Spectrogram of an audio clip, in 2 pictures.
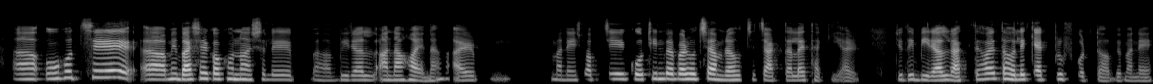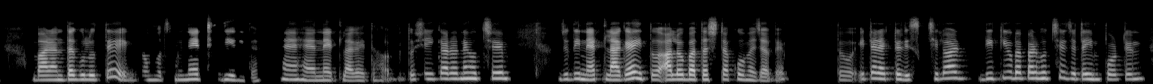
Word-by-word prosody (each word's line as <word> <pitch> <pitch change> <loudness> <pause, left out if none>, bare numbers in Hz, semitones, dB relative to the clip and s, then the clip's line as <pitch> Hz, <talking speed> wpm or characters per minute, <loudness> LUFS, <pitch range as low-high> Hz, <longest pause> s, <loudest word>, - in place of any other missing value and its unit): আ - - -5 0.3
ও - - -1 0.2
হচ্ছে 310 +2 -2 0.7
আমি 250 - 0
বাসায় 235 +4 +5
কখনো 245 -1 +1
আসলে 225 0 -7 0.4
আ - - -13 0.2
বিড়াল 205 0 -5 0.2
আনা 205 0 -1
হয় 195 -3 +1
না। - - -7 0.2
আর 190 - -2 0.9
মানে 210 -1 -9 0.2
সবচেয়ে 235 +3 -4
কঠিন 235 +3 0
ব্যাপার 245 -1 +5
হচ্ছে 245 +1 0
আমরা 205 -2 0
হচ্ছি 215 +1 -12
৪ 185 - 0
তলায় 195 +1 -3
থাকি। - - -16
আর - - -10 0.4
যদি 220 0 -8
বিড়াল 195 -1 +3
রাখতে 185 +4 -3
হয় 260 +1 +4
তাহলে 230 -2 +3
ক্যাট 215 -1 +2
প্রুফ 240 -1 -6
করতে 185 -1 -14
হবে। 160 +2 -14
মানে 170 -1 -11 0.5
বারান্দাগুলোতে 215 +4 +1 0.2
একদম 205 +1 -14
হচ্ছে 200 - -14 0.2
নেট 235 -2 +4 0.2
দিয়ে 215 -2 -1
দিতে 165 -4 -15 0.3
হ্যাঁ, 225 -2 0
হ্যাঁ। 185 -1 0
নেট 190 -1 +1
লাগাইতে 180 0 -4
হবে। 235 - -15
তো - - -8
সেই 250 0 -3
কারণে 260 +1 +2
হচ্ছে 275 +1 -2 0.7
যদি 240 +2 -3
নেট 220 +1 +5
লাগাই 235 +7 +7
তো - - -4
আলো 220 +1 +5
বাতাসটা 225 0 +3
কমে 215 -4 -3
যাবে। 170 - -4 0.6
তো 205 - -13 0.2
এটার 270 +2 +1
একটা 250 -1 -2
রিস্ক 210 - -5
ছিল। 250 +2 -6
আর - - 0 0.3
২য় 265 +3 -4
ব্যাপার 280 0 +1
হচ্ছে 280 +3 -5
যেটা 245 -1 -1
ইম্পর্টেন্ট 235 +1 -5
225 Hz, 175 wpm, -23 LUFS, 205-250 Hz, 0.9 s, লাগাই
